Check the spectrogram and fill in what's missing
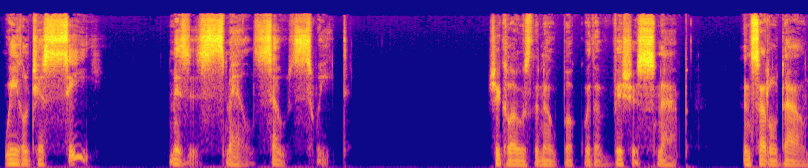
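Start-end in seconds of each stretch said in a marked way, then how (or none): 0.0-3.5 slow, drawn-out musing to herself; neighbour's private, spiteful aside; muttering to herself. A narrator's reading. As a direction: mull it over slowly, to no one. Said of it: "she said to no one".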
